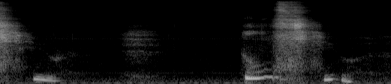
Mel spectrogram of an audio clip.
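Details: Person reading a light novel aloud before taking morning medications: a breath intake, then two sharp, explosive sneezes between quiet spoken sounds.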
